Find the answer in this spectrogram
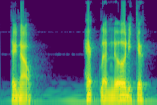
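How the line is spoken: Man, contemptuous tone. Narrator (Vietnamese): Gã áo đen lên tiếng, nói với giọng điệu khinh thường

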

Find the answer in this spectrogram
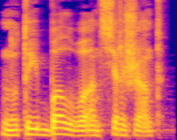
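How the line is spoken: Quick gruff mutter. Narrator (Russian): наскоро буркнул один из них

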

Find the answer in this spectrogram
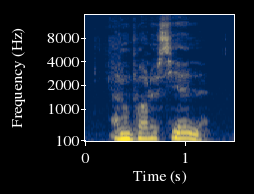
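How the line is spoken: Impetuous exclamation. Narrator (French): s'écria impétueusement Jean

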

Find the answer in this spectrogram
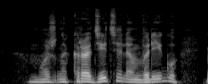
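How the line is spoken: Uncertain reply. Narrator (Russian): неуверенно ответила Илза

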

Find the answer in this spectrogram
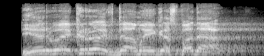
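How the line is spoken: Bloodthirsty shout over cheering crowd. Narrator (Russian): Кровожадно закричал ведущий маг под радостный рев толпы

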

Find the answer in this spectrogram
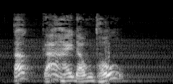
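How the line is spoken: Arrogant loud shout. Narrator (Vietnamese): Triển Bội Ngọc là kẻ tàn độc kiêu căng, liền quát lớn

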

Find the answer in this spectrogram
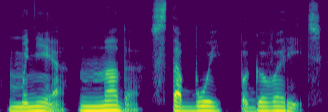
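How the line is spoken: Curt, through clenched teeth. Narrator (Russian): отрывисто процедил он сквозь зубы

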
